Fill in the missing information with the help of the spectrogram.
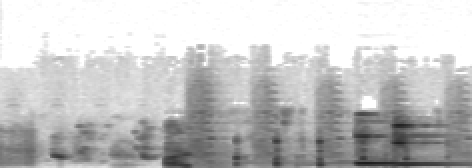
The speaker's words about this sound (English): I don't know what the doorbell has anything to do with anything.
